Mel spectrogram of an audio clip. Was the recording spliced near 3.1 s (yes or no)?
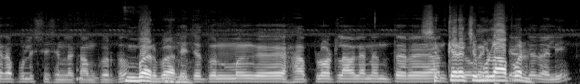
no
